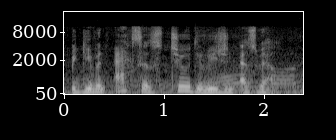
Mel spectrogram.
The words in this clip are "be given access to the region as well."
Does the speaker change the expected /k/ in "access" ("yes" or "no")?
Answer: no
